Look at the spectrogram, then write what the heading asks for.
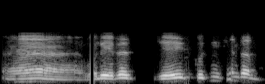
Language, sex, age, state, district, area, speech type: Bengali, male, 45-60, West Bengal, Dakshin Dinajpur, rural, conversation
